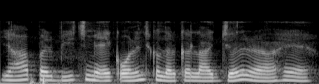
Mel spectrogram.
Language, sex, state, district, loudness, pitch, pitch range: Hindi, female, Arunachal Pradesh, Lower Dibang Valley, -17 LUFS, 180 Hz, 170-200 Hz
